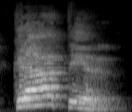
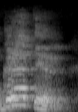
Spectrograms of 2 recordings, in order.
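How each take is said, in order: First: "Cráter" fuerte, alargando la "a"; acento en penúltima sílaba. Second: Said in the usual way. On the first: Shown as a demonstration. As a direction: estira y golpea "Crá" en "Cráter". ("Cráter" con la primera sílaba muy marcada) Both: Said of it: "la fuerza de voz está en la penúltima sílaba".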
